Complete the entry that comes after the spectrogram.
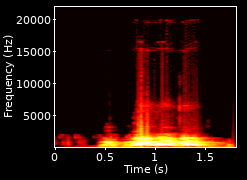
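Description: Maisie, a pet dog, gives a short burst of close, excited barking and yelping lasting about a second in an otherwise quiet indoor room.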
